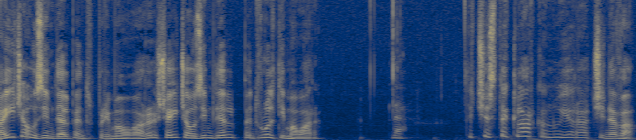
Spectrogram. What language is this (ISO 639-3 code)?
ron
